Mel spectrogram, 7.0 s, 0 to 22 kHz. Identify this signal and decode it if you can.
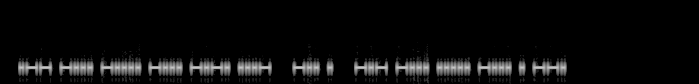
Morse code, heard as a keyed tone, about 36 wpm, 700 Hz. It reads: WB6BCV DE KB5BEG
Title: USA Callsign DE Callsign - 6 Characters - 35wpm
